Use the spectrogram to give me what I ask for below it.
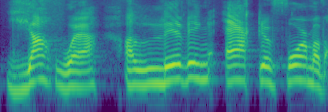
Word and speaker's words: Yahweh: god of Israel which most Semitic scholars believe is pronounced a breathy Yahweh a living active form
